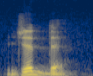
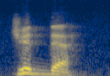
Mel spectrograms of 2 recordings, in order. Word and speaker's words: Jeddah: You will find it easy to pronounce this name, but remember to double the D in the middle of the word. First, listen. – Jeddah.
